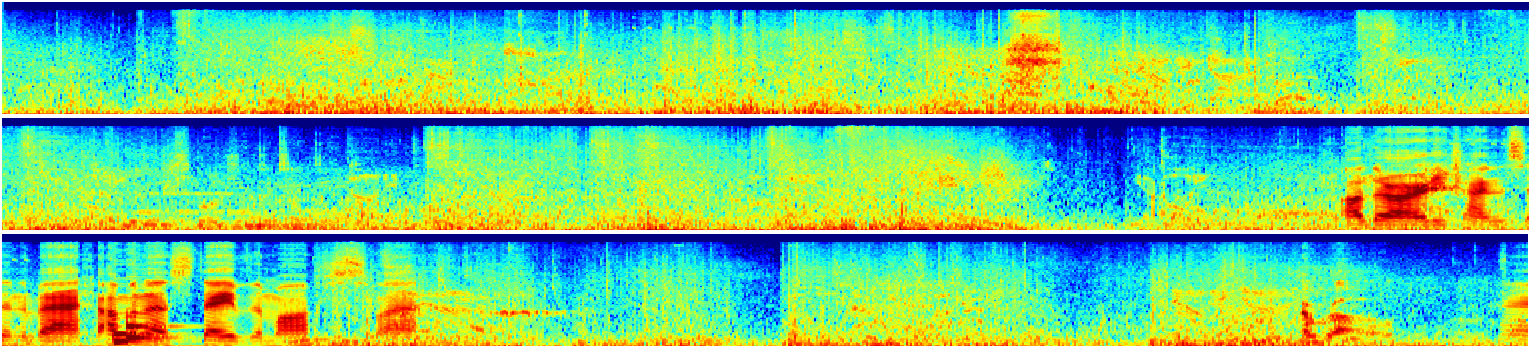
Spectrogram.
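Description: Gunfire and explosions rattle in a battle.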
